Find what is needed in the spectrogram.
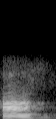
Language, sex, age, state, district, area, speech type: Odia, male, 45-60, Odisha, Nuapada, urban, conversation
